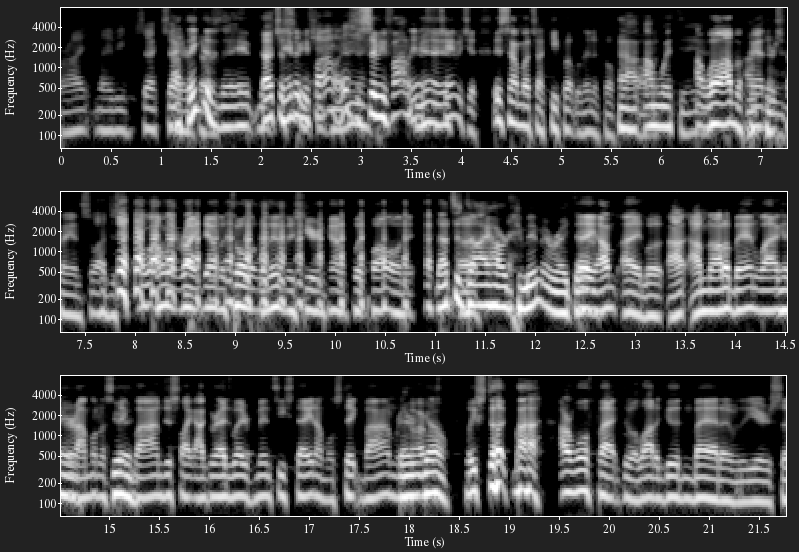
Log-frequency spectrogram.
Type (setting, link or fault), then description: setting, busy venue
